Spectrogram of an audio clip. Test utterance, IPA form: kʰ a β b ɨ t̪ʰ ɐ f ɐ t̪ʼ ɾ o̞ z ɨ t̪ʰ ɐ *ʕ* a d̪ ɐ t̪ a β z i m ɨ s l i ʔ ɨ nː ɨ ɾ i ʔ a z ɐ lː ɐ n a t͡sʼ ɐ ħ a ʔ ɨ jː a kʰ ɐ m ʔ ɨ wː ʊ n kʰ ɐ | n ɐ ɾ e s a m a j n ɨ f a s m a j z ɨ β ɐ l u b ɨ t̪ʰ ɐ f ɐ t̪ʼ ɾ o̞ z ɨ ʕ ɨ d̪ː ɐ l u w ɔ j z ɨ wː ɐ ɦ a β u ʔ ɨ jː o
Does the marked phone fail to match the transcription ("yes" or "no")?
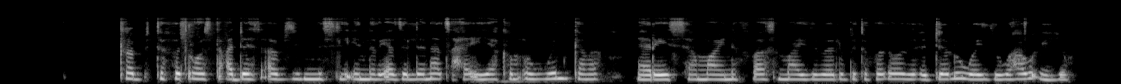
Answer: no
